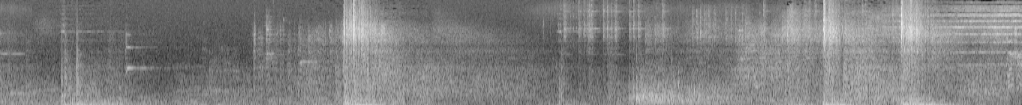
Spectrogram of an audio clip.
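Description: Naval guns fire with heavy booming blasts.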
